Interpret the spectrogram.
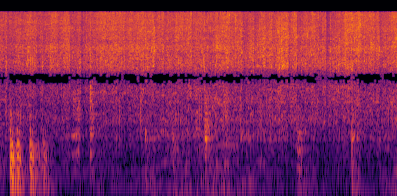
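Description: Chicken pieces sizzling in a hot aluminium wok, a steady hiss, with a metal ladle scraping the pan as they are stirred.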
